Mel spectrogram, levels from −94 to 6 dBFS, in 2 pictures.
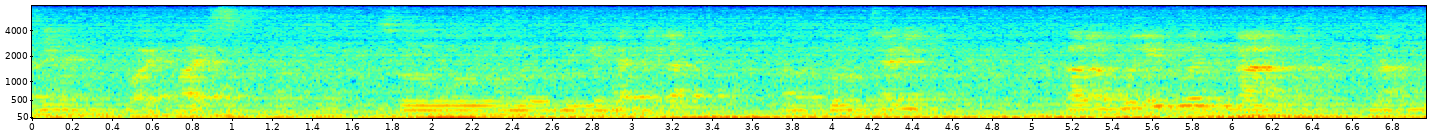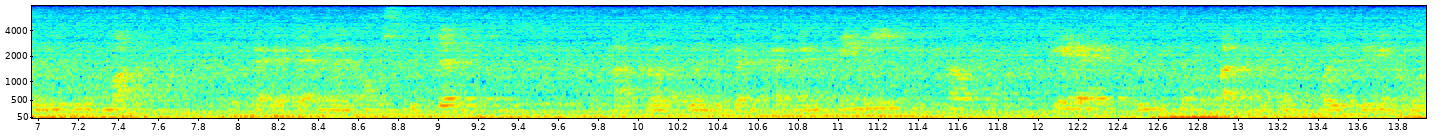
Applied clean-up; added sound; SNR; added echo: none; Purr; 1 dB; reverberation time 1.1 s.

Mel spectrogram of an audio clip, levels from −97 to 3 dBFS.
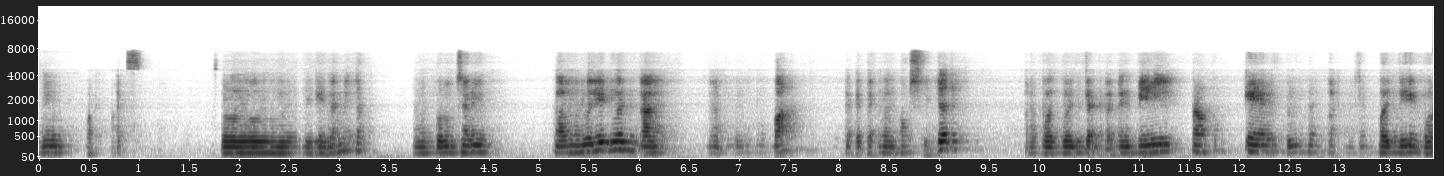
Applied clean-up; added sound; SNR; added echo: neural mask model DeepFilterNet 3.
